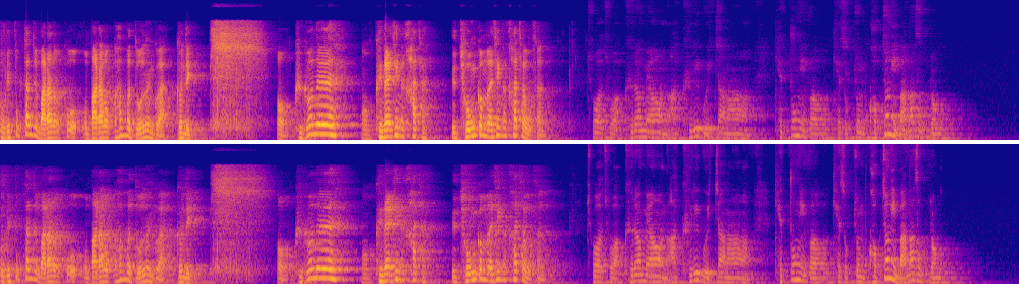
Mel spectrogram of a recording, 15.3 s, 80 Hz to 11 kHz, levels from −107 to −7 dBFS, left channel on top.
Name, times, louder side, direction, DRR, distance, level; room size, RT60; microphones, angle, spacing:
voice 1, 0.0-6.4 6.8-8.2, left 5 dB, 60° left, 8 dB, 0.5 m, -29 dB
voice 2, 8.9-11.3 11.6-14.1, right 3 dB, 70° right, 10 dB, 0.9 m, -41 dB
18.0 x 8.0 x 4.0 m, 0.98 s
head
